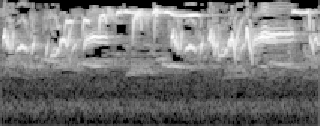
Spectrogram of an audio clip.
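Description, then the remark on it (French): A European robin sings a continuous run of high, thin, warbling phrases with quick trills and slides, clear, with no other sounds or voices around it. “À entendre son chant si délicat, on pourrait croire que le rouge-gorge est d'un tempérament tranquille.”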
